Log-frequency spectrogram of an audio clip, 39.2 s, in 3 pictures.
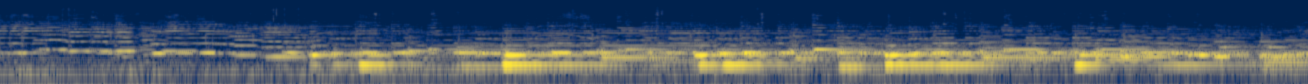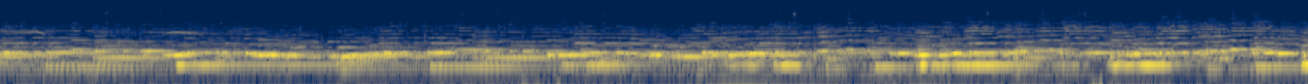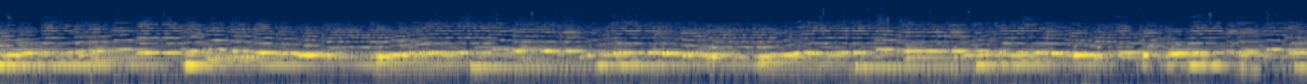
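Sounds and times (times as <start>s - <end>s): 
harps: 0.0s - 39.2s
violins: 0.0s - 39.2s.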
